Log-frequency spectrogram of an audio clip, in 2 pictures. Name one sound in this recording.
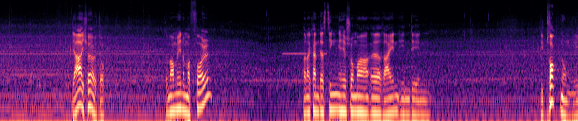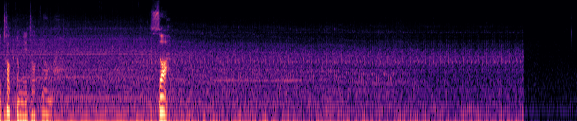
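A diesel engine hums steadily.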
